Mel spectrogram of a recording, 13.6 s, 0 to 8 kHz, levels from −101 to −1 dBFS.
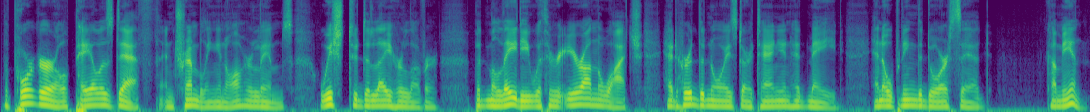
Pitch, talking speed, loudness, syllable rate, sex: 105 Hz, 170 wpm, -18 LUFS, 4.3 syllables/s, male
